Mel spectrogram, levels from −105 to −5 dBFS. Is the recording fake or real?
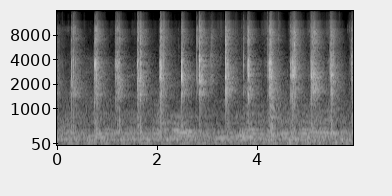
real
